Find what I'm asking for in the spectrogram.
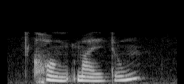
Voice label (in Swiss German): "krankmaldung", Bas Rhin; medecine; arrêt de travail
